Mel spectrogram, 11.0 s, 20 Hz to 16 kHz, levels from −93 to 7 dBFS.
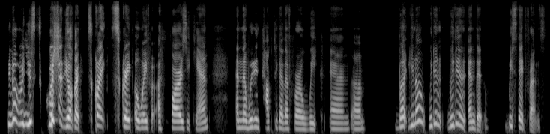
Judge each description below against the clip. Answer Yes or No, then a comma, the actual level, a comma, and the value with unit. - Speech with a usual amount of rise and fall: No, wide, 7.8 semitones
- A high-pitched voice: Yes, high, 200 Hz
